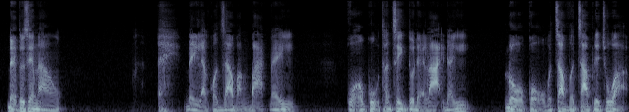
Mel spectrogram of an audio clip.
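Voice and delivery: low, soft offering; lightly voiced Lâm Thọt. A narrator's reading. Lâm Thọt offering the knife as payment, meek.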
